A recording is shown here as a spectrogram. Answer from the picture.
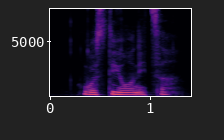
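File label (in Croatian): "gostionica", Hrvatski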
